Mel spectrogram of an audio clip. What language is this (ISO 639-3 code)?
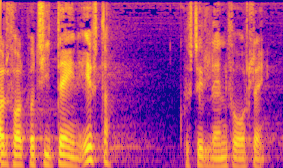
dan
